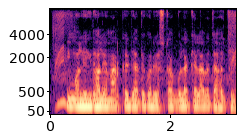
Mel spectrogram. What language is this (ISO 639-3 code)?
ben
